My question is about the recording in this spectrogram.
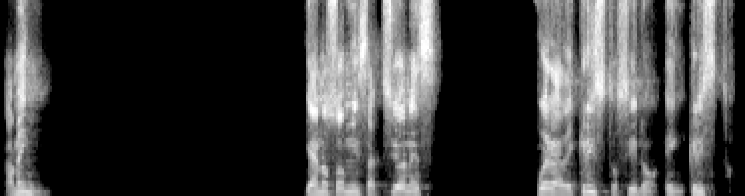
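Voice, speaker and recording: A man's voice: high-pitched, slow pace, a bit bright. An older pastor preaches to his congregation with an emphatic delivery. He stretches the words he wants to land and calls out to his listeners. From Colombia. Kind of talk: evangelical sermon. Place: church service.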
